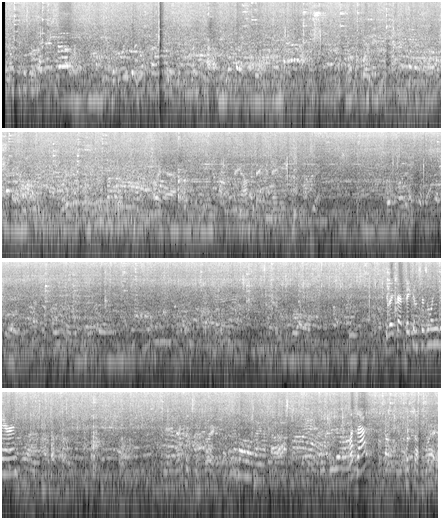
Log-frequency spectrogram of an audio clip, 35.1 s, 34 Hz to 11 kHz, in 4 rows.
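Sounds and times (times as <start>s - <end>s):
food sizzling on hot griddle: 0.1s - 35.0s.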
